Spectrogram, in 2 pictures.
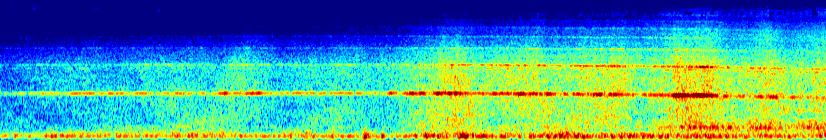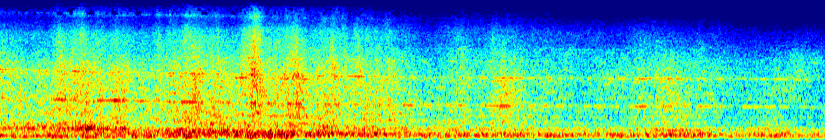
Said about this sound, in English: Here goes the KLM. Heading back to Amsterdam Schiphol.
